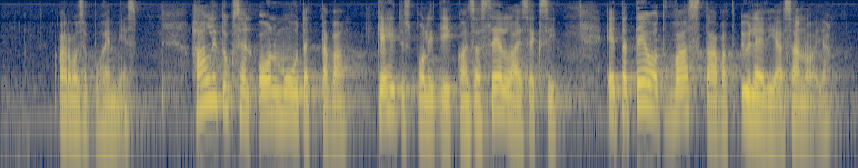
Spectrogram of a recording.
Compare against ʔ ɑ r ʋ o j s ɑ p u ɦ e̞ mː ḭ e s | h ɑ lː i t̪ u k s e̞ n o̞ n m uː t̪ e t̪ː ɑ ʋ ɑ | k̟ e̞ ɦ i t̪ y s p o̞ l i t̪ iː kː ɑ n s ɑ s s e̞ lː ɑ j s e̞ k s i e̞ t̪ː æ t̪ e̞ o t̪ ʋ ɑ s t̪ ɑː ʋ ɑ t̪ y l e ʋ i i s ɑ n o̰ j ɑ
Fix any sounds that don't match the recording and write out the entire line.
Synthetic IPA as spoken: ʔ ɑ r ʋ o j s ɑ p u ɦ e̞ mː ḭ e s | h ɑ lː i t̪ u k s e̞ n o̞ n m uː t̪ e t̪ː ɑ ʋ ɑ | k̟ e̞ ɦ i t̪ y s p o̞ l i t̪ iː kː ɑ n s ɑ s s e̞ lː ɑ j s e̞ k s i e̞ t̪ː æ t̪ e̞ o t̪ ʋ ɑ s t̪ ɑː ʋ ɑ t̪ y l e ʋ i æ s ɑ n o̰ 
